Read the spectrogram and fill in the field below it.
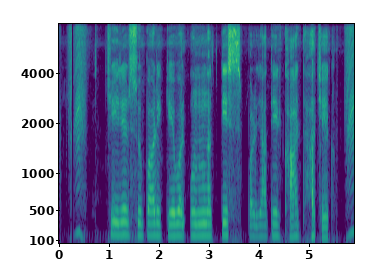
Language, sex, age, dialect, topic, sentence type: Magahi, male, 25-30, Northeastern/Surjapuri, agriculture, statement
